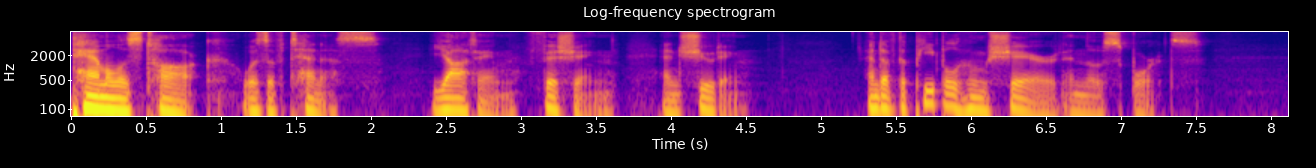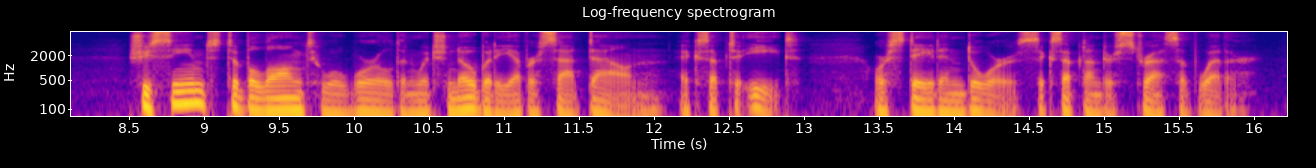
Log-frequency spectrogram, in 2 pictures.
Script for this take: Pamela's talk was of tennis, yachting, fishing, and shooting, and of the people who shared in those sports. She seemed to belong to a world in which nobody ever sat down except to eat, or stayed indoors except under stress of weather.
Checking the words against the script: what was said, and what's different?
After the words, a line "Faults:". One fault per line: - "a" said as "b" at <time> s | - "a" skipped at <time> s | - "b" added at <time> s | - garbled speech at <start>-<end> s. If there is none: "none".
Pamela's talk was of tennis, yachting, fishing, and shooting, and of the people whom shared in those sports. She seemed to belong to a world in which nobody ever sat down except to eat, or stayed indoors except under stress of weather.
Faults:
- "who" said as "whom" at 5.9 s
